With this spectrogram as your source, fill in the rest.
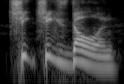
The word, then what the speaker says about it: Gigi Dolan: You said Gigi's name wrong. It's Cheeks Dolan.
